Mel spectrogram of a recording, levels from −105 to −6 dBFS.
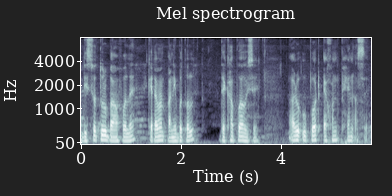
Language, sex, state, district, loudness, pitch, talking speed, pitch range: Assamese, male, Assam, Sonitpur, -18 LUFS, 110 Hz, 135 wpm, 105-120 Hz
